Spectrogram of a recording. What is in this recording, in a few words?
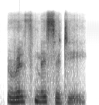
"rhythmicity", Indian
